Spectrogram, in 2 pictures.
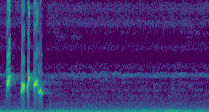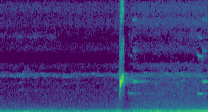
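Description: Red-whiskered bulbul giving a quick burst of four bright, warbled notes, then a single loud chirp after a long pause, over low background rumble.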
